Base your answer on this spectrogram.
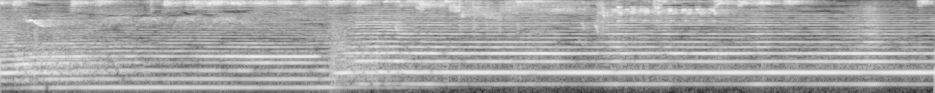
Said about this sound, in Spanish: Ese es el shofar que se escucha a unas cuantas cuadras del centro de Cuernavaca entre los meses de septiembre y octubre, anunciando con el sonido de este cuerno de carnero el Rosh Hashaná o cabeza de año, en una de las sinagogas más antiguas de la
